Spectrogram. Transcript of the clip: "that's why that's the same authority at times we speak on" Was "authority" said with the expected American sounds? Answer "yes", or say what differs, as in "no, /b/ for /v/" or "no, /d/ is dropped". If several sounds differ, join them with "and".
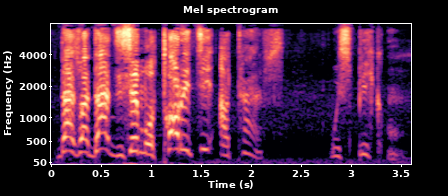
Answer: no, /t/ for /θ/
